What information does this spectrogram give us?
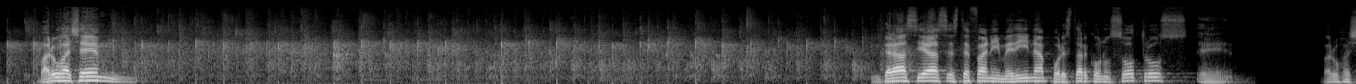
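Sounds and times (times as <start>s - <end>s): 
audience applause: 0.0s - 9.5s
speech: 0.4s - 1.4s, 8.8s - 12.4s, 13.2s - 13.5s.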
